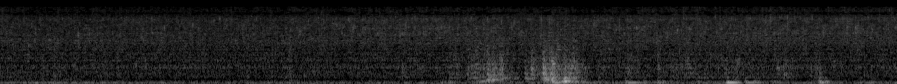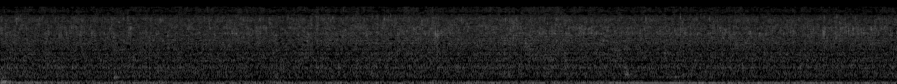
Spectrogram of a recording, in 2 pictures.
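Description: Flour-dredged pork neck bones frying in hot grease in a skillet: a steady sizzle. A few brief handling noises come over it around five to eight seconds in.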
